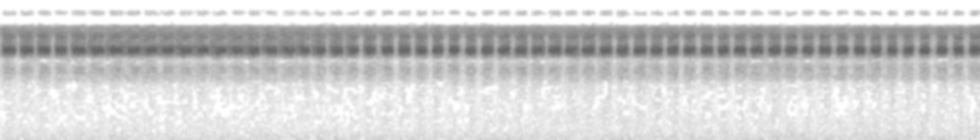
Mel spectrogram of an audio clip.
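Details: Summer cicada chorus from Provence in the south of France, a harsh high buzz throbbing in quick, very even pulses nearly three times a second, steady and unbroken from start to finish.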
